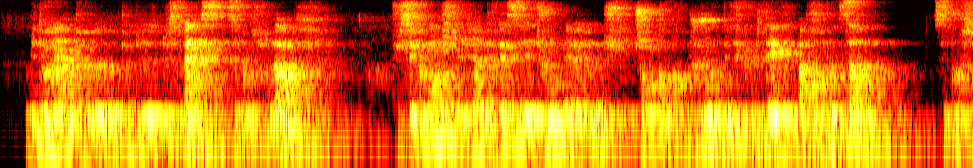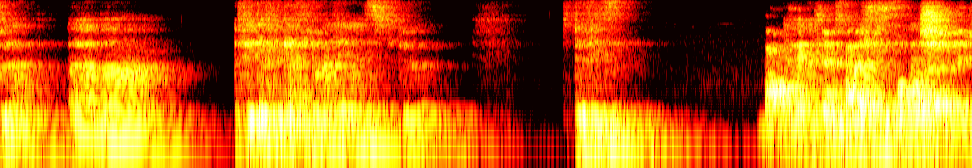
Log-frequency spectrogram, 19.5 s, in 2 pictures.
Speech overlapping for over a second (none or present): present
